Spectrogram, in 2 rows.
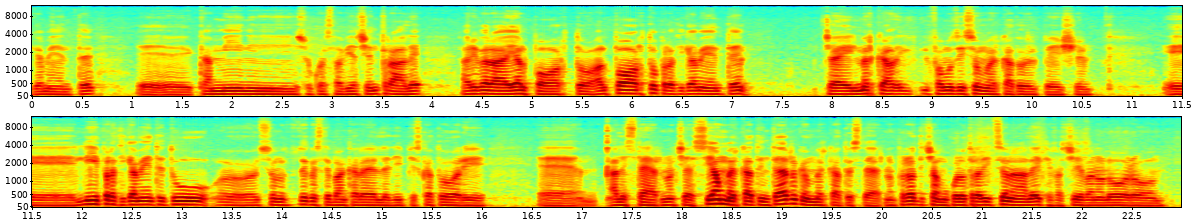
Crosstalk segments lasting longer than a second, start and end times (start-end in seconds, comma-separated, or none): none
